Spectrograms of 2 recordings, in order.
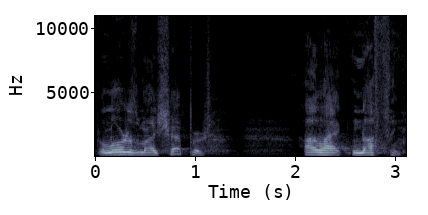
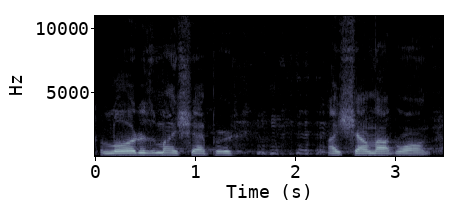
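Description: First: Soft, quick, heartfelt saying of the psalm; sincere meditation. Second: Soft, low, dismissive rote reading; careless reading. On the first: Preacher showing how to meditate on the psalm, sincerely. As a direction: speak it to yourself and mean it. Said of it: "This is how you meditate". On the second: How the devil wants you to read scripture, dismissively. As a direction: read it as if it means nothing. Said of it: "the devil wants you to read it like this". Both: Shown as a demonstration.

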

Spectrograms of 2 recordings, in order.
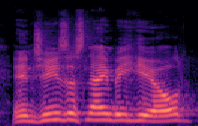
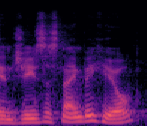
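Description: First: Higher and louder "In Jesus' name, be healed"; bold declaration. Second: Soft, quiet, unforced "In Jesus' name, be healed"; gentle relaxed prayer. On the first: Preacher urging the congregation to pray and step aside, loud declaration. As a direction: proclaim "be healed" with force. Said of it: "Get out of the way". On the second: Preacher showing the congregation a calm, quiet healing prayer. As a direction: say "be healed" softly, no strain at all. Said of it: "which is just say". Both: Shown as a demonstration.

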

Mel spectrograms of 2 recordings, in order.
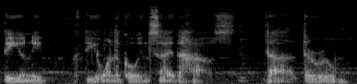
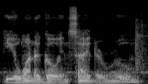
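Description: First: Hushed, breathy unvoiced whisper; very soft, halting whispered question. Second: Low, soft, half-voiced murmur; hushed, lightly voiced stage whisper. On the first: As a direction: whisper it secretively to a companion. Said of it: "and then whisper to him". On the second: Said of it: "but I am whispering it".

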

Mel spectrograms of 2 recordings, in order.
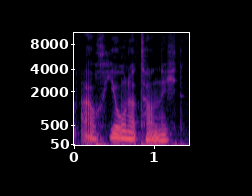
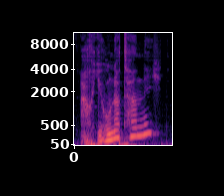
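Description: First: Said in the usual way. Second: High, rising disbelief; can't believe it, ask high; disbelieving question. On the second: A narrator's reading. Young David doubting that even Jonathan dares not fight, astonished.

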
